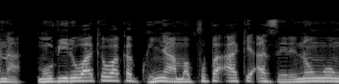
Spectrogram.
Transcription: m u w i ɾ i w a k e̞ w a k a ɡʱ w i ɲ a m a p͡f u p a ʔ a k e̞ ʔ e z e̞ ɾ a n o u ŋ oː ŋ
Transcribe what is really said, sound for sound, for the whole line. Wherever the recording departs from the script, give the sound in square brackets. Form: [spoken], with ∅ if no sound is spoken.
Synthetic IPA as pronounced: m u [ʋ] i ɾ i w a k e̞ w a k a ɡʱ w i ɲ a m a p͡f u p a ʔ a k e̞ ʔ [a] z e̞ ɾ [e] n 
